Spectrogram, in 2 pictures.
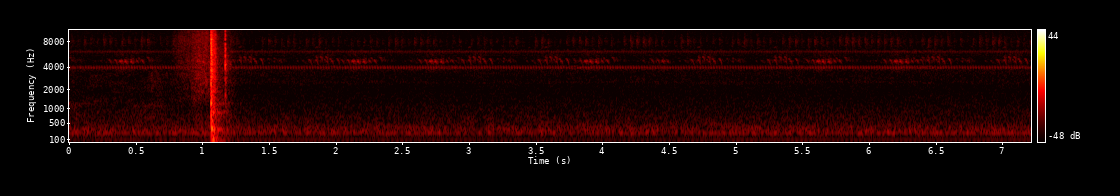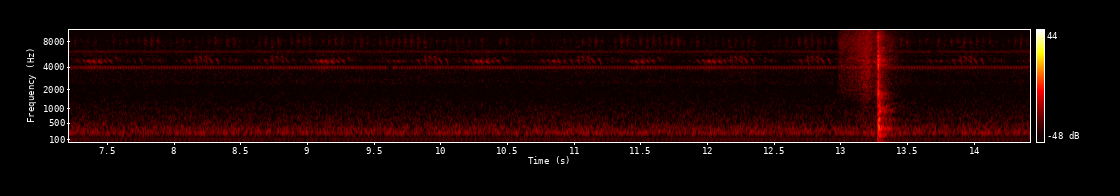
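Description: A dart thuds into a dartboard.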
